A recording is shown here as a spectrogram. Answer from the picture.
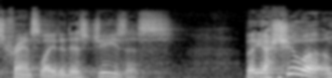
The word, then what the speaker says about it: Yeshua: So when the angel said the name that we have in the text, Jesus, it would have been pronounced, because there's no J sound in Hebrew, so it's Yeshua.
